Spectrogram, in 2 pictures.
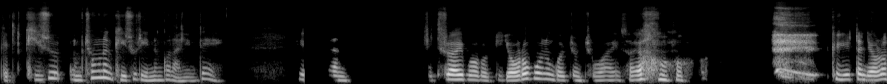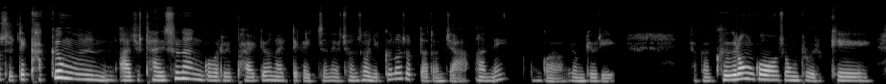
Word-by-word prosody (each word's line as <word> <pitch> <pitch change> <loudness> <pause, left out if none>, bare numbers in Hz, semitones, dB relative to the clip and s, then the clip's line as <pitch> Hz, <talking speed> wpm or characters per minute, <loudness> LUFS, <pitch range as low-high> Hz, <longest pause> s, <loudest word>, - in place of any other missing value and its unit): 이렇게 - - -8
기술 240 +6 -2
엄청난 285 +8 +1
기술이 210 +2 -3
있는 195 +1 -2
건 215 -2 -5
아닌데 170 +3 -7 0.7
이게 230 - -5 0.2
그냥 195 -3 -3 0.7
이제 - - -14
드라이버로 220 -4 +7
이렇게 195 +3 -14
열어보는 250 +6 +6
걸 195 -2 -1
좀 190 -2 -5
좋아해서요. 195 +3 0 1.9
그 - - -1
일단 225 0 +3
열었을 200 0 +4
때 235 - -2
가끔은 235 -7 +1
아주 190 +1 -3
단순한 220 +4 -2
거를 180 -2 -6
발견할 180 +1 -6
때가 160 - -8
있잖아요. 170 +2 -10
전선이 175 0 -6
끊어졌다든지, 230 - -7
아 - - -9
안에 185 +8 -8 0.2
뭔가 155 -6 -11
연결이. 155 -2 -7 0.8
약간 165 0 -10
그런 235 +8 +3
거 220 -3 +3
정도 190 -3 -4
이렇게 170 0 -6
195 Hz, 320 characters per minute, -22 LUFS, 175-230 Hz, 1.9 s, 드라이버로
